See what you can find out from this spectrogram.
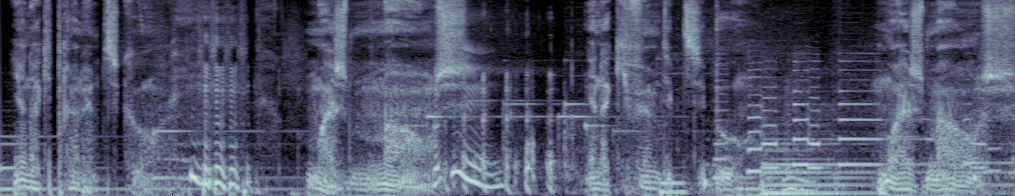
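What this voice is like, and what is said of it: Deep, sultry exaggerated voice. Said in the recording (French): “sa grosse voix la plus sensuelle ... avec ma grosse voix”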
